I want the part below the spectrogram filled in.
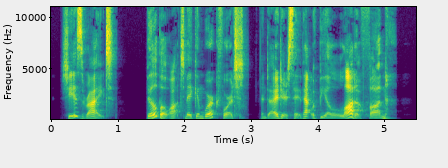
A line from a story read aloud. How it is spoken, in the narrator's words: cackled Rowan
